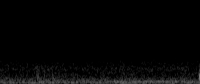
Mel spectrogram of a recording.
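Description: A quiet pause with only a faint, steady low background rumble and no distinct sounds. The chainsaw is not running.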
